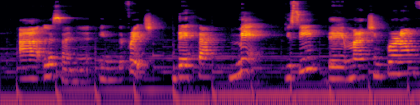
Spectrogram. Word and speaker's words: déjame: Observe how we added un acento en la E, an accent mark on letter E. This is to preserve the original intonation.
